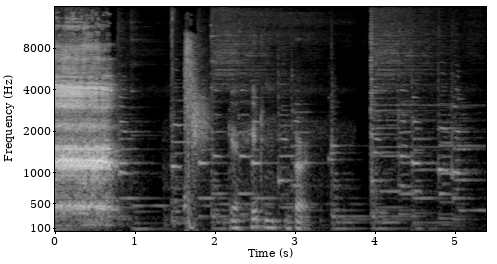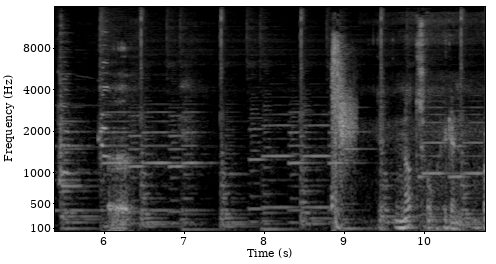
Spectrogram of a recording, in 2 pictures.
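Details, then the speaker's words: Deliberately performed burp styles, the "ghost" and the "machine gun": a string of varied burps and belches over background music. "The ghost. The machine gun."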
